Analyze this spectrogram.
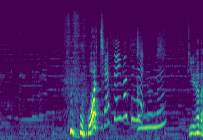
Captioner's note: chuckles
